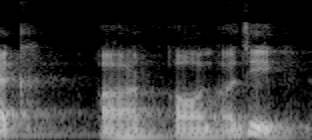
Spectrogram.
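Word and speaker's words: acarology: इसकी प्रोनाउंसिएशन है एक्रोलॉजी, एक्रोलॉजी।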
